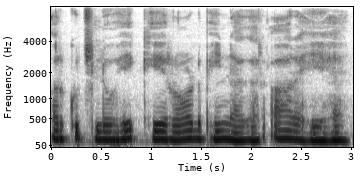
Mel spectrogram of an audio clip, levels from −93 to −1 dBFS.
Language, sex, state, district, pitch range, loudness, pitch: Hindi, male, Jharkhand, Ranchi, 115-135 Hz, -13 LUFS, 125 Hz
